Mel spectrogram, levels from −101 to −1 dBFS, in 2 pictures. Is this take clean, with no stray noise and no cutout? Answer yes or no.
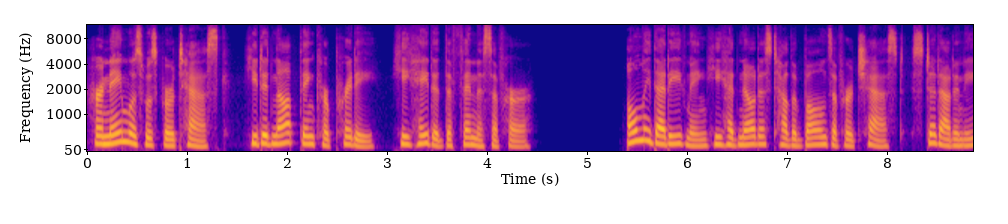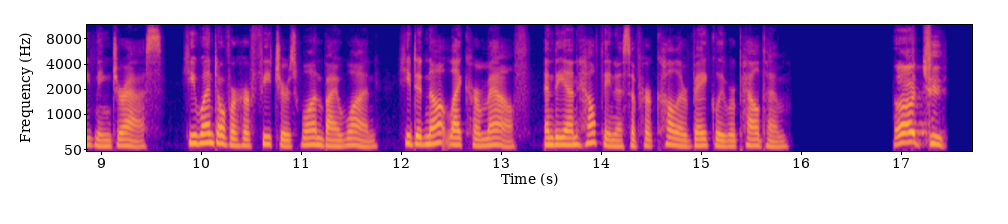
no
